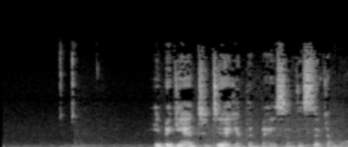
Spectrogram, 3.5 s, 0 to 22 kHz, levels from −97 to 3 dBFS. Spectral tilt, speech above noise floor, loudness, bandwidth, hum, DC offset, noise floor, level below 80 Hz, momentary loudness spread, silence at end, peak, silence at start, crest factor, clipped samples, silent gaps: -3.5 dB/octave; 39 dB; -19 LUFS; 16 kHz; none; under 0.1%; -59 dBFS; -56 dBFS; 23 LU; 0 s; -4 dBFS; 0.7 s; 20 dB; under 0.1%; none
